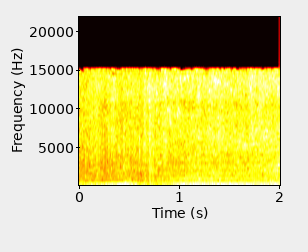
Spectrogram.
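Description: Crows caw and flap their wings in a swarm.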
